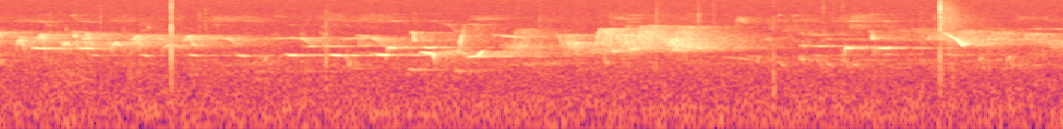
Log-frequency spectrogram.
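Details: Australian east-coast birds in the early morning, a dense overlapping chorus of whistles, trills and chirps with some sharp clicks, blended into a constant background hiss.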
